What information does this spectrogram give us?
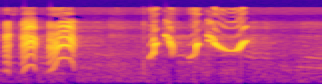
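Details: Talking Indian ringneck parakeet: two loud, harsh, harmonic squawked syllables in quick succession, a short pause, then a run of brief whistled notes that rise and fall, ending in a longer bending whistle, against a quiet background.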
